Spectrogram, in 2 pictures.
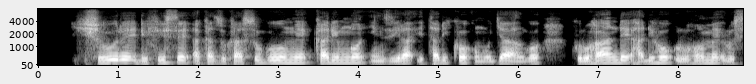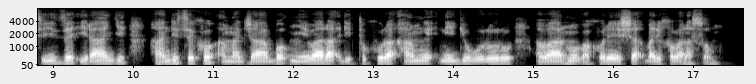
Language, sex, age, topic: Rundi, male, 25-35, education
